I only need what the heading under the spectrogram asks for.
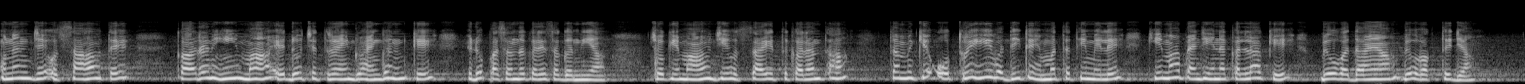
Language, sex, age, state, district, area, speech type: Sindhi, female, 18-30, Rajasthan, Ajmer, urban, spontaneous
